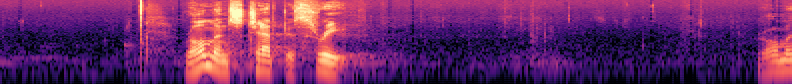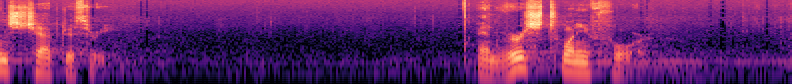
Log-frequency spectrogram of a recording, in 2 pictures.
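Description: An elderly man speaks slowly and solemnly into a microphone, in short phrases with long pauses.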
